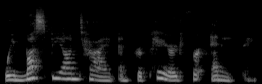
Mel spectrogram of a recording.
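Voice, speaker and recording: A woman reading a picture book aloud as an expressive storyteller for children. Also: mid-range voice, moderate pace, husky.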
